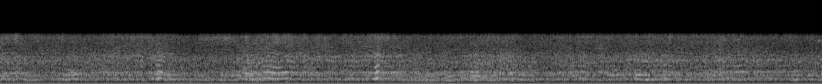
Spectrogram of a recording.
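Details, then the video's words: Honey bees bustling at a hive entrance in Pembrokeshire, west Wales, in early spring with colourful pollen loads; dense steady buzzing, individual bees briefly swelling louder as they pass close. "Honey Bees at the Hive Entrance"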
